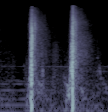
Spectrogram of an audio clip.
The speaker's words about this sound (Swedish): Och i sitt vredesmod grep han alnen som hängde på väggen och jagade honom ut med hugg och slag.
